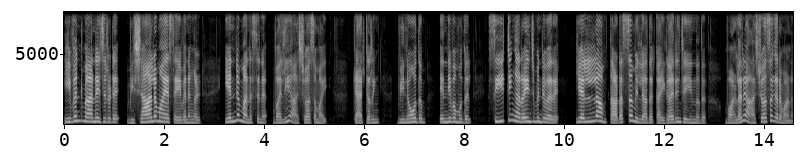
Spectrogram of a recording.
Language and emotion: Malayalam, happy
